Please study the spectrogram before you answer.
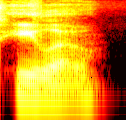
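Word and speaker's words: helo: the United States military the common sling is Hilo pronounced with the long e design characteristics a helicopter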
